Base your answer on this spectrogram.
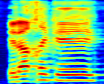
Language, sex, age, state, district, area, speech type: Urdu, male, 45-60, Delhi, Central Delhi, urban, spontaneous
